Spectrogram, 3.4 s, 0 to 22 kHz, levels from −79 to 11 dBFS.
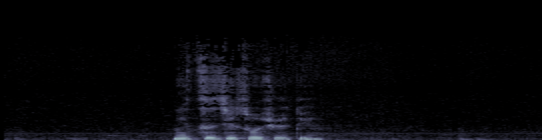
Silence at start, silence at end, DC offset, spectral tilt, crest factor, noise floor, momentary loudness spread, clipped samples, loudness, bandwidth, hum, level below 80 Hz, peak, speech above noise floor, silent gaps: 1.1 s; 1.35 s; under 0.1%; -6 dB/octave; 20 dB; -58 dBFS; 12 LU; under 0.1%; -27 LUFS; 16 kHz; none; -64 dBFS; -10 dBFS; 33 dB; none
